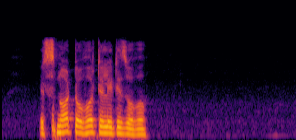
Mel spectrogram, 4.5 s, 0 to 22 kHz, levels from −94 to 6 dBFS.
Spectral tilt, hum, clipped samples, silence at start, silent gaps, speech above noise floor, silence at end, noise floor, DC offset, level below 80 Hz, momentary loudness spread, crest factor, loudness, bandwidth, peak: -6.5 dB/octave; none; under 0.1%; 0.6 s; none; 50 dB; 2.25 s; -65 dBFS; under 0.1%; -52 dBFS; 7 LU; 16 dB; -17 LUFS; 8.2 kHz; -2 dBFS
